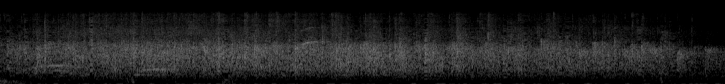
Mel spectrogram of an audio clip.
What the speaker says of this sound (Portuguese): Dá uma salva de palmas, Senhor.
